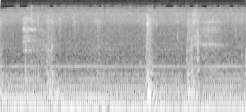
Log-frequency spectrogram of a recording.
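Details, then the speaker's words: Honda Accord manual transmission, engine idling, clutch pedal pressed: idle rumble with dull clunks and scrapes as gears are forced in; bad clutch not disengaging, hard shifting. "can hear it with all the force that I'm putting it's very very difficult all right the problem here is the clutch is bad on this car"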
